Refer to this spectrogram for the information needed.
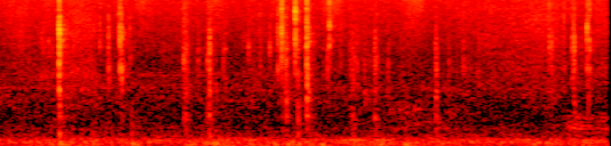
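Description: Rapid, irregular clicking of keys on a computer keyboard, steady, with a low hum underneath and no voices.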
